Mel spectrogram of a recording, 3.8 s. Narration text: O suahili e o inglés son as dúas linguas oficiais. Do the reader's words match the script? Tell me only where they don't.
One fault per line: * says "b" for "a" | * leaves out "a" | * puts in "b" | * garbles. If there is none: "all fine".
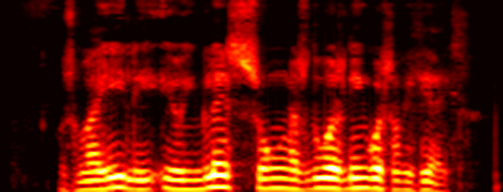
all fine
